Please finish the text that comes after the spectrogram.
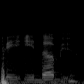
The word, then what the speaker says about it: Pugh: You say it Pew. It's pronounced P-E-W for those people who... We are. So that is right. Pew.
